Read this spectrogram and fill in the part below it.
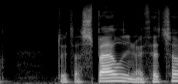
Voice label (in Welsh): "sbel" Welsh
